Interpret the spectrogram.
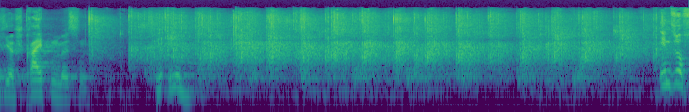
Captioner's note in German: Beifall AfD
